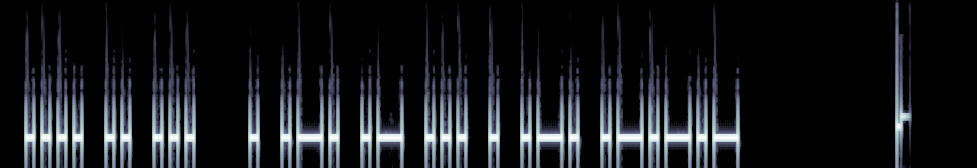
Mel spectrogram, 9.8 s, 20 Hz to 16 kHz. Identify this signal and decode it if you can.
Morse code, heard as a keyed tone, about 15 wpm, 700 Hz. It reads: HIS ERASER.
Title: Additional Easy Phrases 15wpm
